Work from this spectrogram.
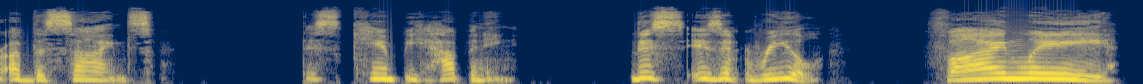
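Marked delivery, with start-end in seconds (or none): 4.6-5.6 1 loud cry. A narrator's reading. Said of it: "Tess cries".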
